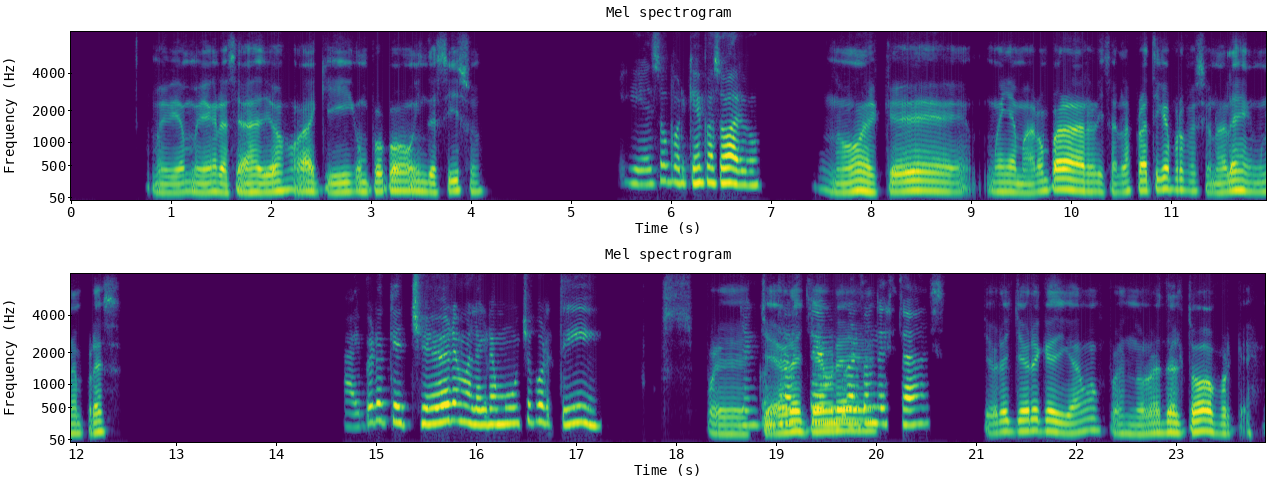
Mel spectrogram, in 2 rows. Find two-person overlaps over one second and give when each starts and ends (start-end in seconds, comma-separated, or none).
18.6-20.0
